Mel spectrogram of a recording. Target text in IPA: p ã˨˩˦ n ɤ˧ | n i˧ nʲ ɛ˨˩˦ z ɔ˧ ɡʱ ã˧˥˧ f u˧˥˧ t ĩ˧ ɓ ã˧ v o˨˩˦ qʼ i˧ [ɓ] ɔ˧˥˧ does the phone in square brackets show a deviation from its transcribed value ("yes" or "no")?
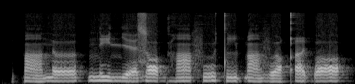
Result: no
